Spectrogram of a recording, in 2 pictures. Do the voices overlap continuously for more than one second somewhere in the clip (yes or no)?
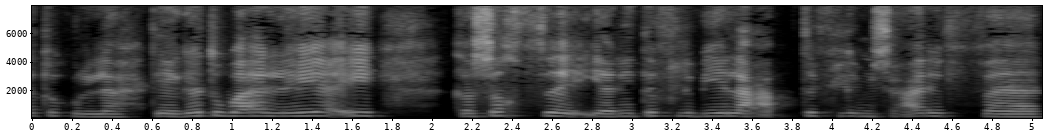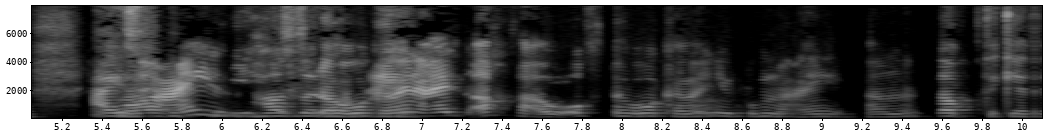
yes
